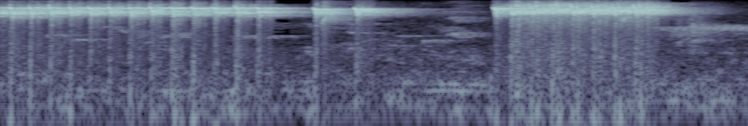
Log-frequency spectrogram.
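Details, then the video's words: Blue-crowned hanging parrot singing vigorously, from a long recording used to teach birds: a continuous shrill, high buzzy trill, a pause with faint thin notes, then another sustained piercing trill fading at the end. "Kicauan Suara Burung SERINDIT GACOR !! Durasi Panjang || Sang Guru Vokal"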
